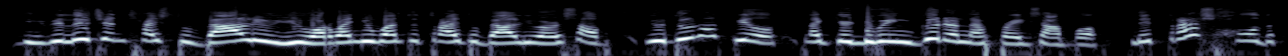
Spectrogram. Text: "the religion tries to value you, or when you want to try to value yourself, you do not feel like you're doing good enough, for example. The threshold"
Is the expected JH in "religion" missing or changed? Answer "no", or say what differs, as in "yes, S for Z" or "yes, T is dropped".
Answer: no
